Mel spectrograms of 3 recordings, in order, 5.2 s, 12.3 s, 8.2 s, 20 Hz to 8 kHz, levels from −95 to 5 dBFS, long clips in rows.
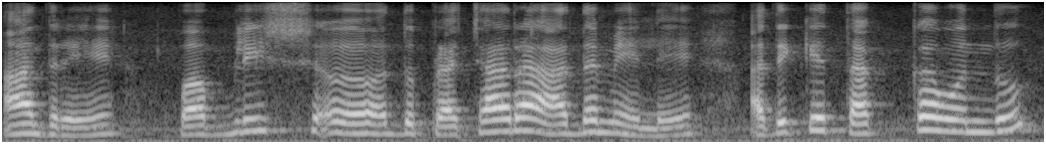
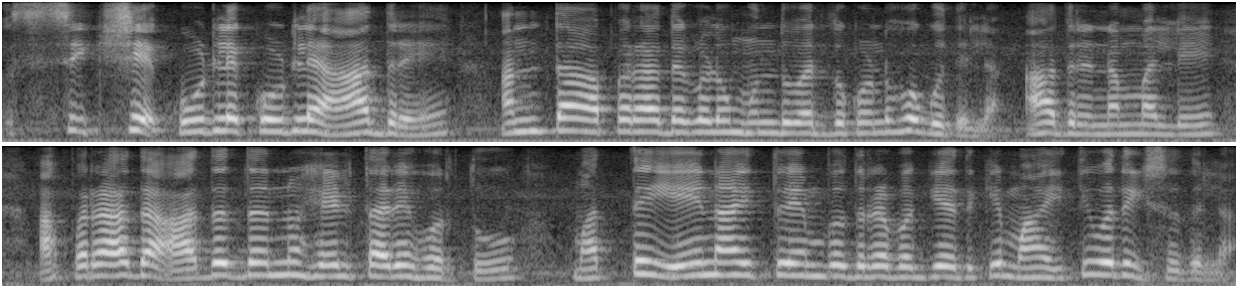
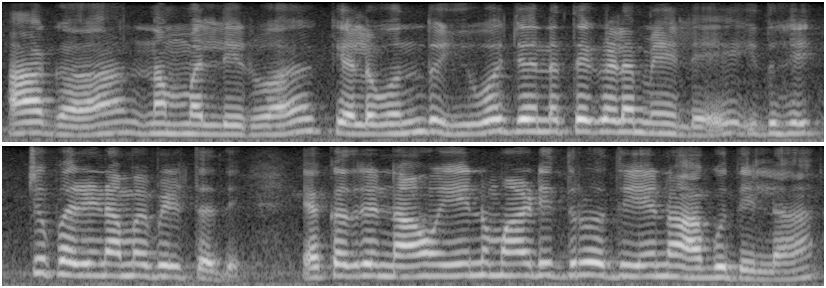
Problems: none marked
